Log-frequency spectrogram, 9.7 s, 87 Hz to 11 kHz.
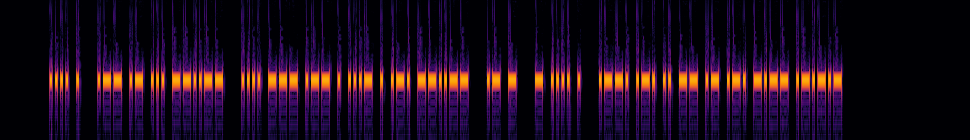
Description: Morse code, heard as a keyed tone, about 46 wpm, 700 Hz. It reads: HE WAS, HOWEVER, AT THE PRIMARY.
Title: Sentences from Top 1000 Words - Review Part 5 - 45wpm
